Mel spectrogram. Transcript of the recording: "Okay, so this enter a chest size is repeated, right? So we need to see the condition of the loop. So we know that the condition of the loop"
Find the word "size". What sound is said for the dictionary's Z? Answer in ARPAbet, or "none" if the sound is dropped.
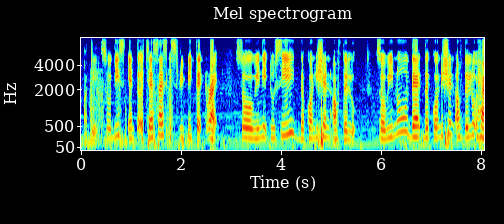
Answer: S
